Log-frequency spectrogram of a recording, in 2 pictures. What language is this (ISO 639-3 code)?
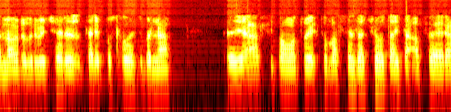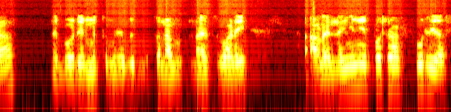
slk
